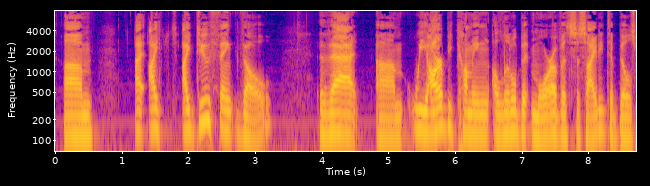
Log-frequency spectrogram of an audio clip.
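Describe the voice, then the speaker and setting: Recorded very cleanly with a silent background, a man speaks in a plain, everyday voice at medium pitch with ordinary pitch variation. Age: 50s. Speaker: radio and TV host, media consultant. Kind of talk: radio panel discussion on current affairs. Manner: playful, self-deprecating banter with frequent laughs.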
